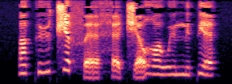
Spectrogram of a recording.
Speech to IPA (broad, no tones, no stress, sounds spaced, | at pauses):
ɐ k y t͡ʃ ɛ f ɛ̰ h ɛ̰ t͡ʃ ɛ̰ ʁʷ ə w y mʲ ə pʲ ɛ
